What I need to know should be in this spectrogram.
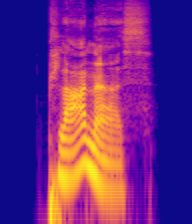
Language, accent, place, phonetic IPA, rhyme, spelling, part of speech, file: German, Germany, Berlin, [ˈplaːnɐs], -aːnɐs, Planers, noun, De-Planers.ogg
- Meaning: genitive singular of Planer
